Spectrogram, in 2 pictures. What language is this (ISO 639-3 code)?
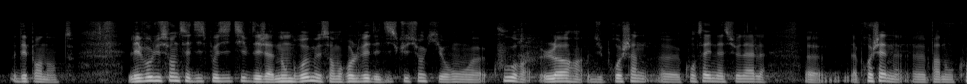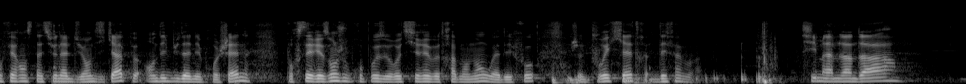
fra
